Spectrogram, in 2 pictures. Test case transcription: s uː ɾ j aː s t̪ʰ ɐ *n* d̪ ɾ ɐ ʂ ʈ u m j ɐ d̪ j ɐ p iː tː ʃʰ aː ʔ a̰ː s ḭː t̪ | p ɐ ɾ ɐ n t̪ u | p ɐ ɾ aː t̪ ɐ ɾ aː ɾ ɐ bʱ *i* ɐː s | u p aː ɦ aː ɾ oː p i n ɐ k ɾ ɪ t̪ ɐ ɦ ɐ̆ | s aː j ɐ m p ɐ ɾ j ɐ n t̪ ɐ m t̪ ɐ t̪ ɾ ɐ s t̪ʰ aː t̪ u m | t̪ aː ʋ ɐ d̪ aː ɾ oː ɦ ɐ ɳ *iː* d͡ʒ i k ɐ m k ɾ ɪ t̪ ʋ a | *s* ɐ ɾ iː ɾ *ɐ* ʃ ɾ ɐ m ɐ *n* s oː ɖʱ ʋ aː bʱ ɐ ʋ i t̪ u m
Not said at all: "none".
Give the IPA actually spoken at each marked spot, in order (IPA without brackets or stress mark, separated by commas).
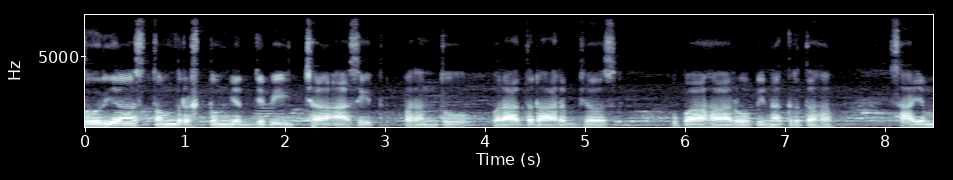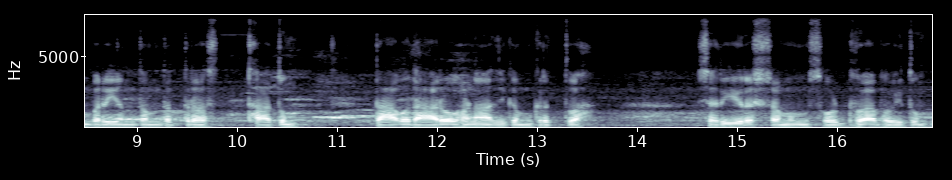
m, j, aː, ʃ, ɐ, m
